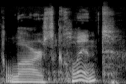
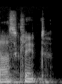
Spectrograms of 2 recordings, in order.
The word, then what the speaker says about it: Lars Klint: You say it very American, but that's okay. I'm used to that. So, how would you say it then? Lars Klint. Oh, Lars Klint.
